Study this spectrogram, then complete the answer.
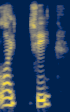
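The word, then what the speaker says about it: lychee: why I asked because we pronounce it lii and I'm sure different things are pronounced differently but lii with the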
